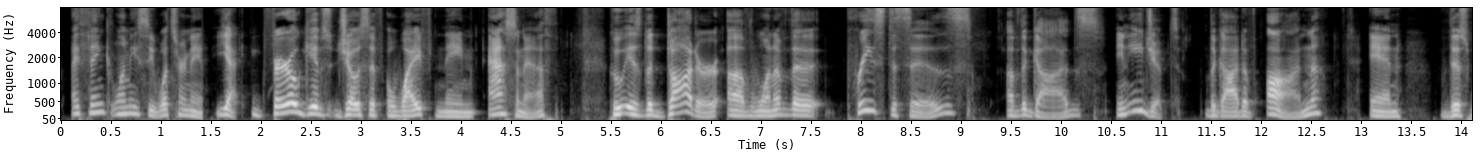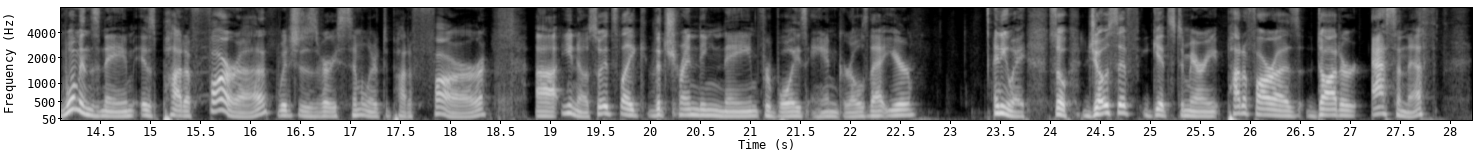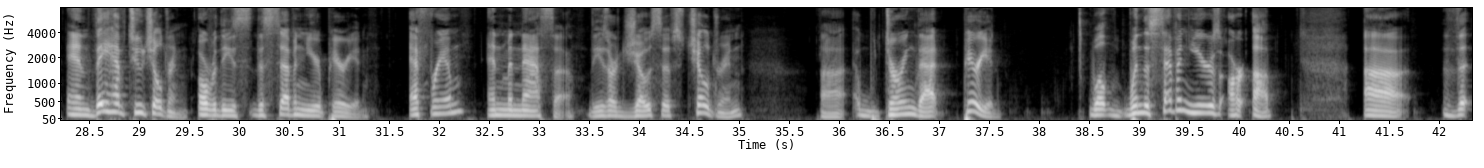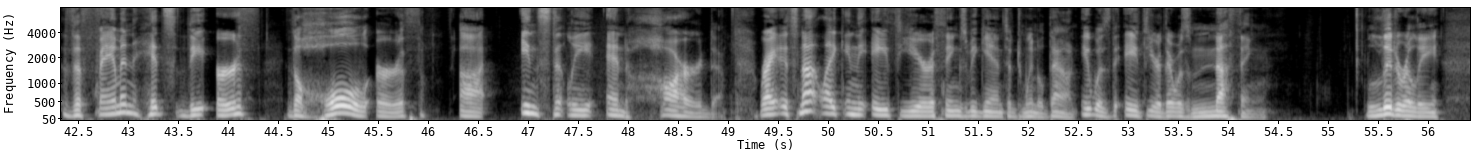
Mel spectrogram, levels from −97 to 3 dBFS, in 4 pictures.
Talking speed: 140 wpm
